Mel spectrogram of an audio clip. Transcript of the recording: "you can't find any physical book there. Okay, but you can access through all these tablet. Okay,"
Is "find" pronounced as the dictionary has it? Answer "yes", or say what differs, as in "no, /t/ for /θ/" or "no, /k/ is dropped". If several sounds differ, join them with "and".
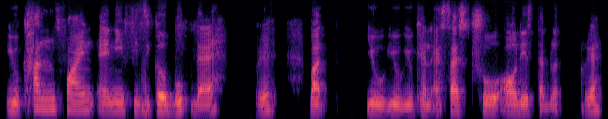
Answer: yes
